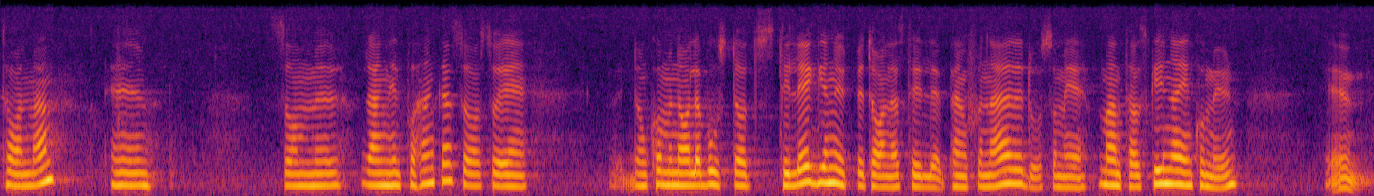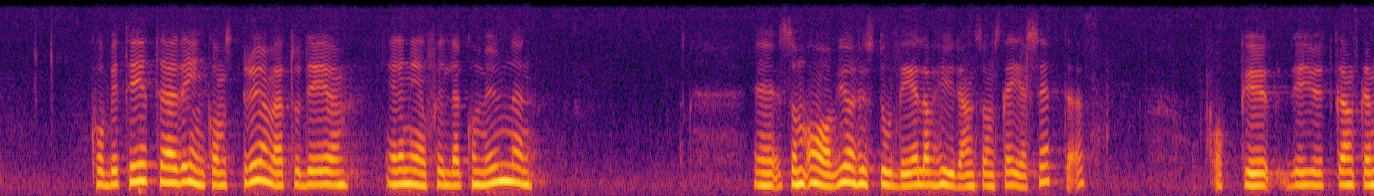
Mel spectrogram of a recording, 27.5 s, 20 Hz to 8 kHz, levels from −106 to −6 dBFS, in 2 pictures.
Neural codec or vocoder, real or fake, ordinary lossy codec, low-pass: none; real; Opus, 24 kbps; 7.2 kHz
